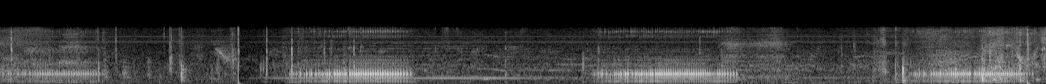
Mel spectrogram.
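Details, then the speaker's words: Adult woman (a mother) snoring in a downstairs bedroom, heard upstairs through a vent: three long, loud, droning snores about every three seconds; heavy snoring. "That would be Andrea's mom snoring downstairs in her bedroom. We can hear her all the way upstairs through this vent."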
